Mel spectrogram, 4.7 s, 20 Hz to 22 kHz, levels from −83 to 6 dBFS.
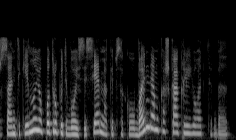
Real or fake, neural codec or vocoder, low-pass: real; none; 7.2 kHz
